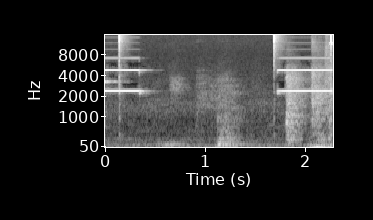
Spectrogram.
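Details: Micro switch (from a portable crane CCTV camera) after cleaning its contacts, tested with a meter. Two sharp, high continuity beeps sound as it is pressed: contacts close cleanly, switch working.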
